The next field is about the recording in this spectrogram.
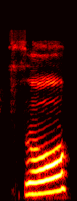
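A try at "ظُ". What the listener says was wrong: ini masih terdengar huruf sin, tapi lo. Coba saya perlihatkan pengucapannya, Bu. Ujung lidahnya tempelkan dulu, Bu. Nah, ke atas, ke gigi seri atas ya. Baru ucapkan lo, di-o-kan coba.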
